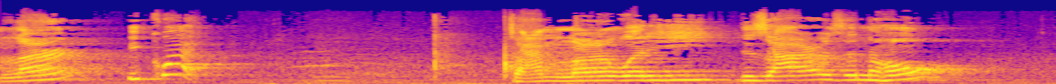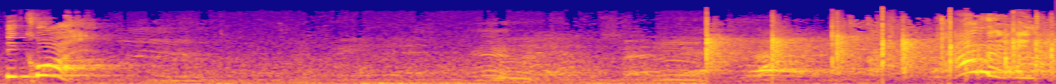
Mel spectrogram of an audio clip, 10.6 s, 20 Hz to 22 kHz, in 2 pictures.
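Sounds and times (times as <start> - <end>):
speech: 0.0 - 1.1, 2.6 - 5.8
audience clapping: 8.8 - 10.5.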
